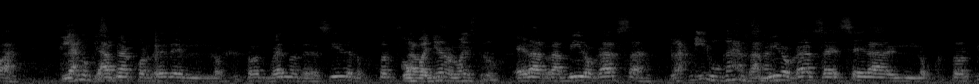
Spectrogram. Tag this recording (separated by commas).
Speech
